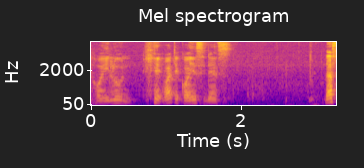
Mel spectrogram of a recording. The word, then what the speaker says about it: Højlund: But it's Højlund. Rasmus Højlund. That's the right pronunciation in Denmark.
